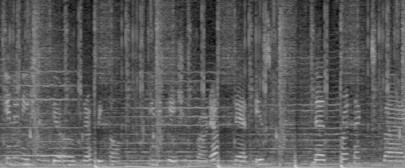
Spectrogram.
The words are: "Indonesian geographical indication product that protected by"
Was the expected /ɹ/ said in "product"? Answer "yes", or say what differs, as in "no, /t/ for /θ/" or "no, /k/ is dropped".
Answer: yes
